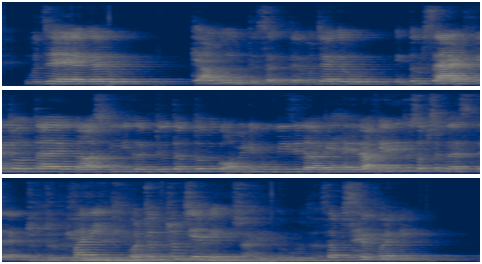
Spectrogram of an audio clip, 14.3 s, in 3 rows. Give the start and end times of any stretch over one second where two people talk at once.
10.3-11.8

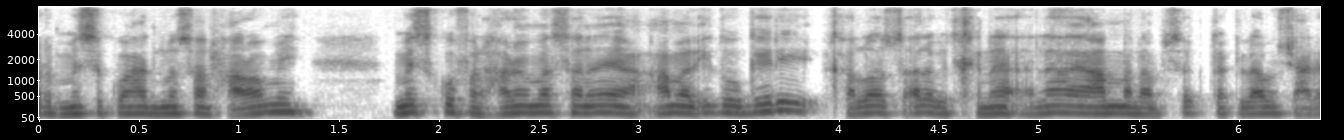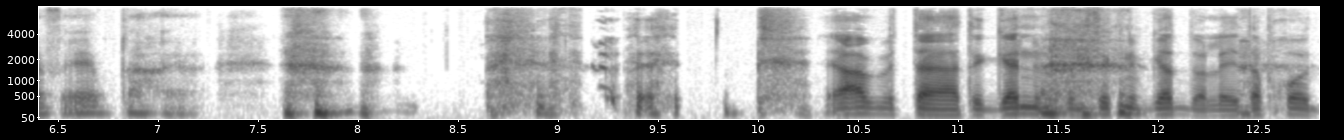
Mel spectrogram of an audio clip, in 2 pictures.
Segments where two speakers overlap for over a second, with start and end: none

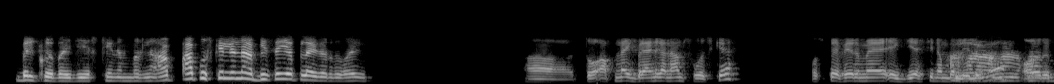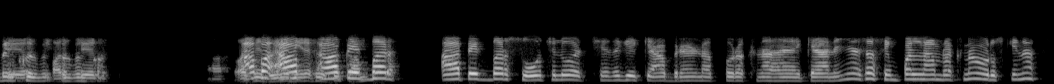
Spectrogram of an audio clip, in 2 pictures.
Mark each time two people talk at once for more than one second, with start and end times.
9.5-11.5, 13.0-14.2

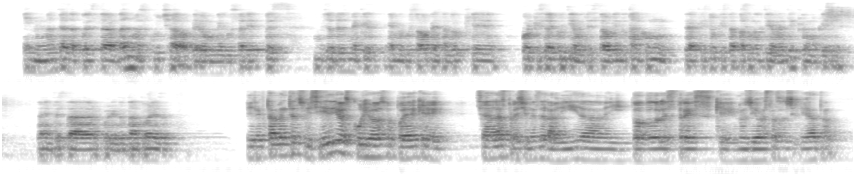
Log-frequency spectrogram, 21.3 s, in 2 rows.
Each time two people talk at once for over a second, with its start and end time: none

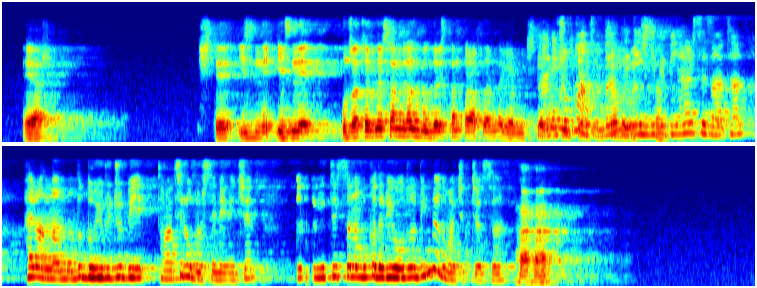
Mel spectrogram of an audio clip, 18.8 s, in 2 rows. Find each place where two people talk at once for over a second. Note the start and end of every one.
6.7-8.3

